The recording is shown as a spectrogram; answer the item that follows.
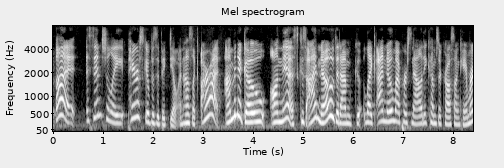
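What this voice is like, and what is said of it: Southern American accent. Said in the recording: “how much they loved my accent, how much they loved my accent ... the sassy Southern online best friend”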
